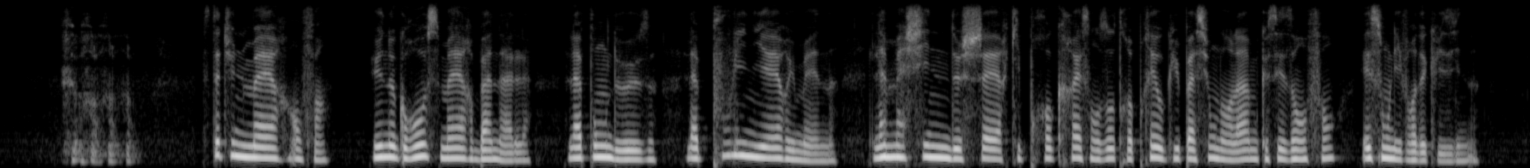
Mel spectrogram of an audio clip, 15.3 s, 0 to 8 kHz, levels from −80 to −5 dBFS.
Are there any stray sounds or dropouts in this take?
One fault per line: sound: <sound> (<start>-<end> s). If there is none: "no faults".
sound: laugh (0.6-1.8 s)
